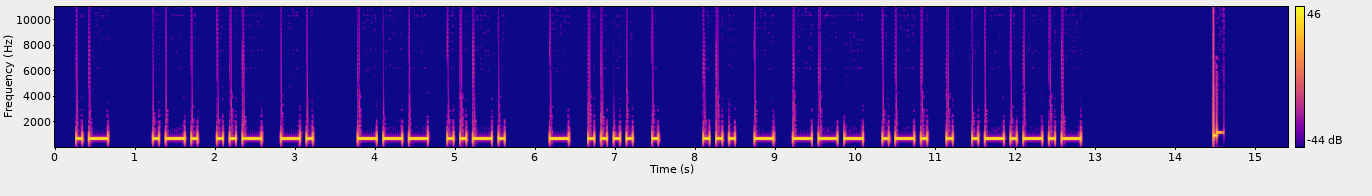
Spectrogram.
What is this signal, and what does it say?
Morse code, heard as a keyed tone, about 15 wpm, 700 Hz. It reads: A RUN OF THE STORE.
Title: Sentences from Top 1000 Words - Review Part 5 - 15wpm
